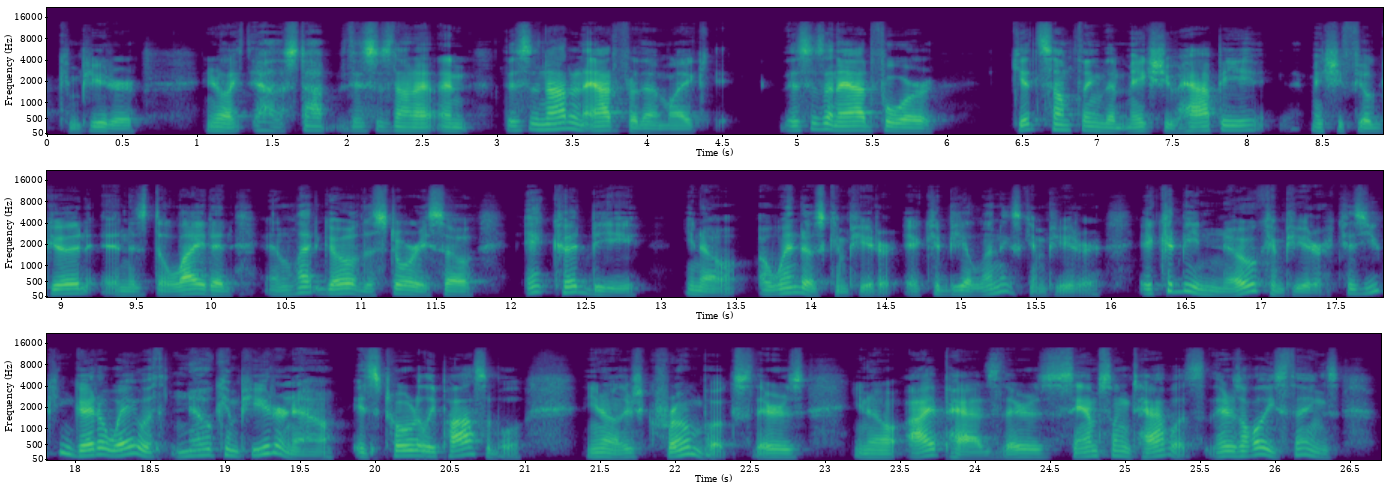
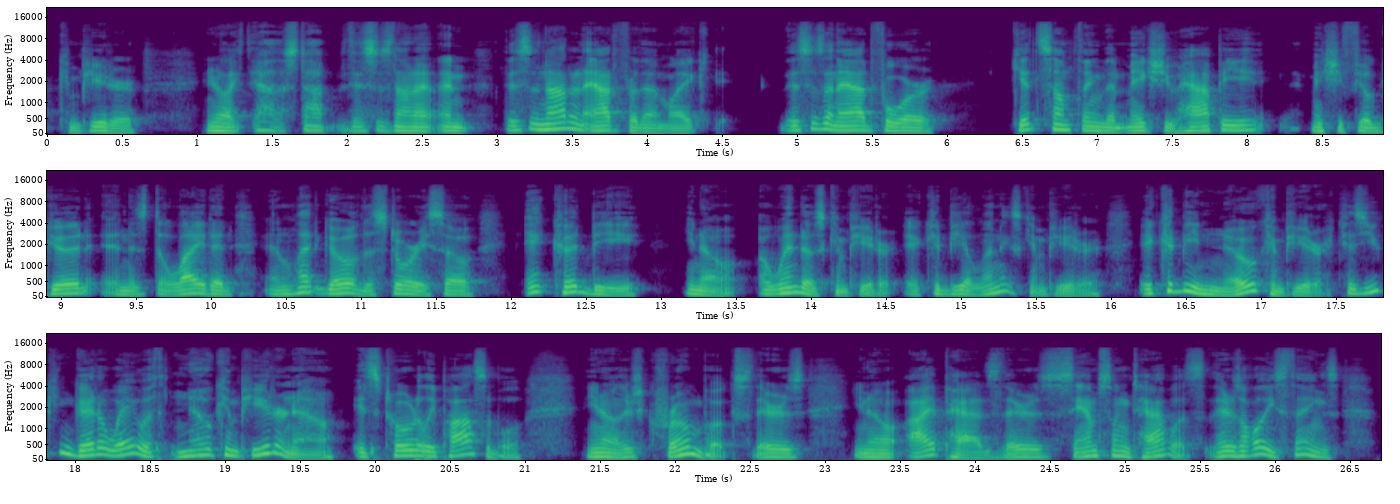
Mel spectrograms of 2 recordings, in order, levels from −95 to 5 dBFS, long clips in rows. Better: second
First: thin; very; fading below 500 Hz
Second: none

